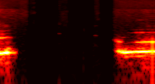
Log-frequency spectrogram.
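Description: A pet cat meows indoors twice, in two short, tonal calls separated by about a second of silence, close by and moderately loud.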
